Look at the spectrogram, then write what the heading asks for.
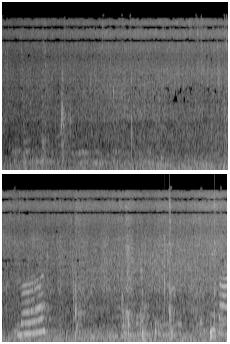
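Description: Chopped onions and green capsicum sizzling in hot oil in a wok, growing louder, while a perforated spatula stirs them and clicks against the pan now and then. A short voice sound about five seconds in.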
